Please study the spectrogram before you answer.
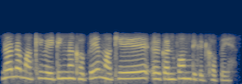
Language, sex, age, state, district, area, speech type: Sindhi, female, 18-30, Delhi, South Delhi, urban, conversation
